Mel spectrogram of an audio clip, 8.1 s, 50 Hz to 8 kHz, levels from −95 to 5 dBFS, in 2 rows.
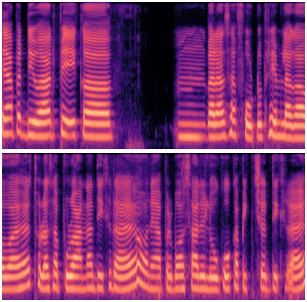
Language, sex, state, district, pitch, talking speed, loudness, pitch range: Hindi, female, Punjab, Fazilka, 220 Hz, 220 wpm, -13 LUFS, 210-235 Hz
